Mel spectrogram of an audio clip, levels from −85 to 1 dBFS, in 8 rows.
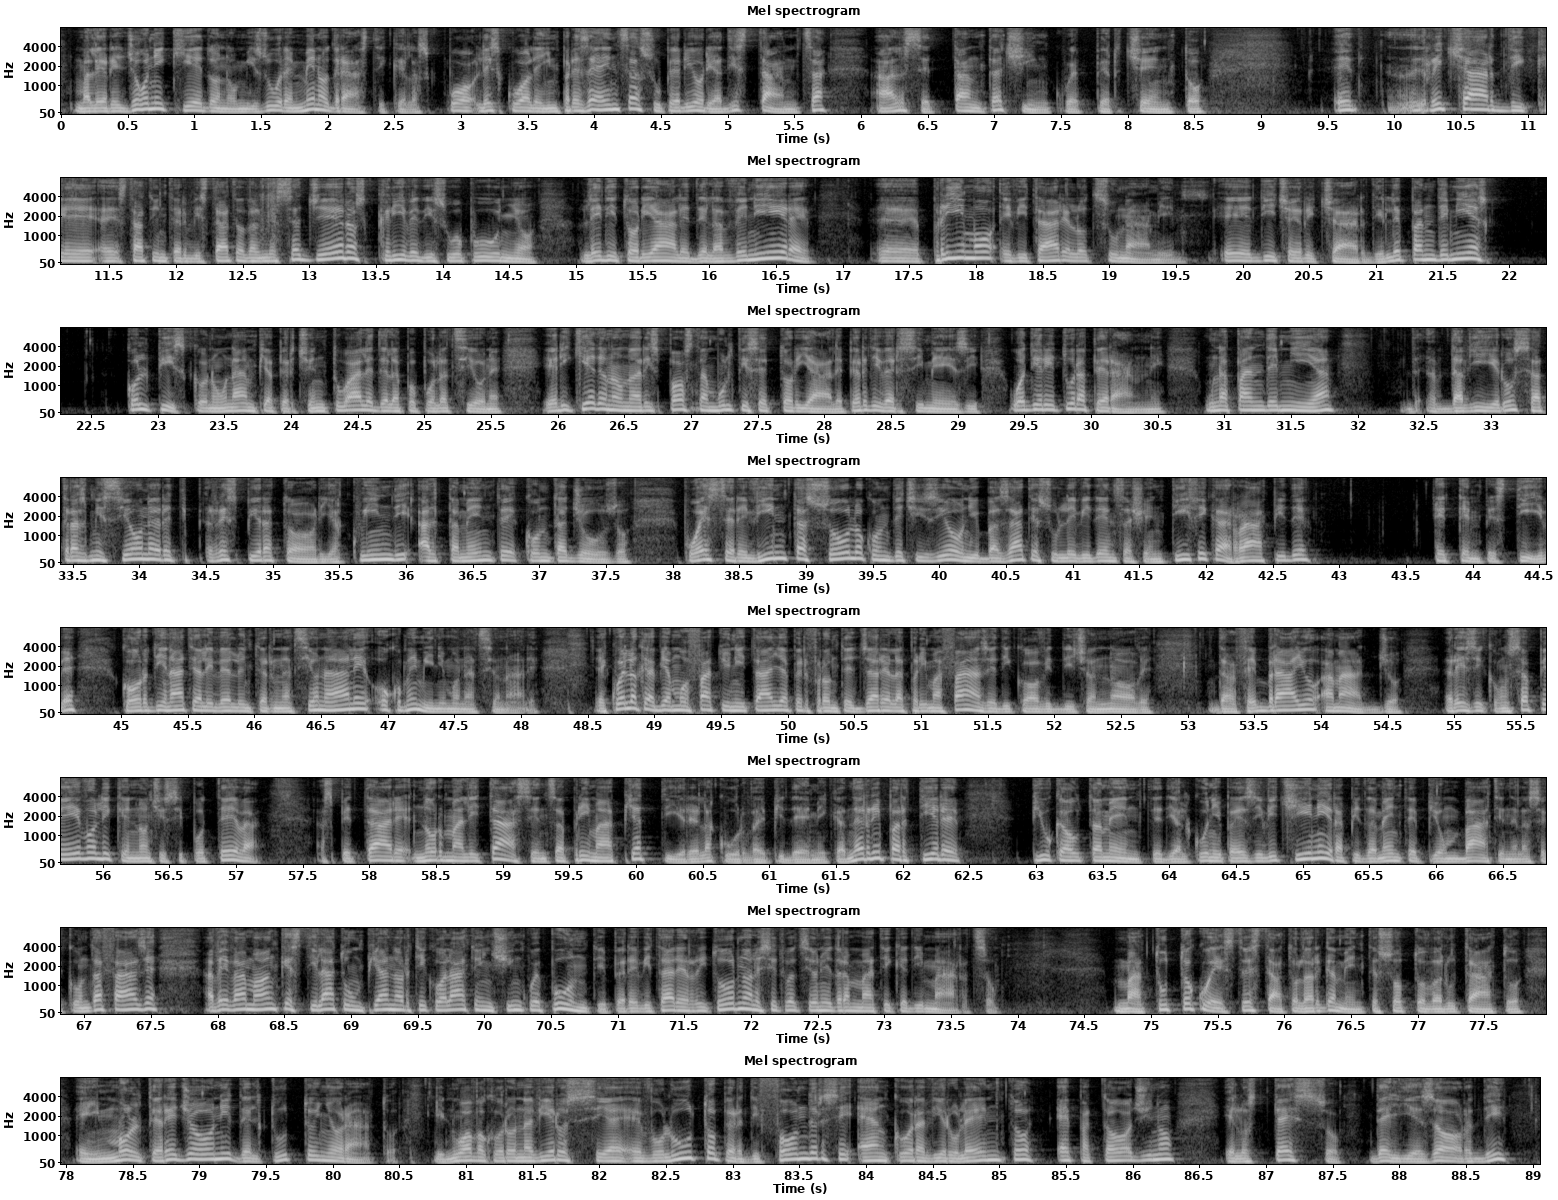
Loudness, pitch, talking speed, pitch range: -22 LUFS, 120 Hz, 125 wpm, 100-150 Hz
